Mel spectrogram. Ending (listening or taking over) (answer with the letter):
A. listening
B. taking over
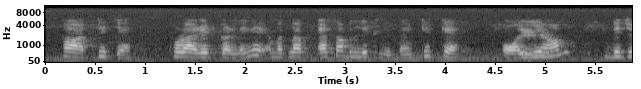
A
